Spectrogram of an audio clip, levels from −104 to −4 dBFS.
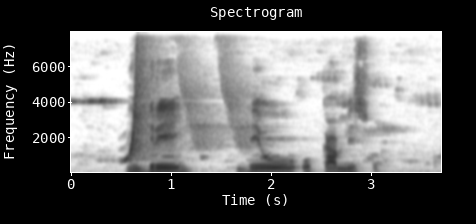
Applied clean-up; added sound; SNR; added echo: classical method log-MMSE.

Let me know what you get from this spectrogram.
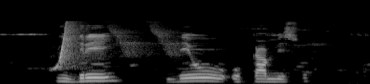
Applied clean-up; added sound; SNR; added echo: classical method Wiener filter.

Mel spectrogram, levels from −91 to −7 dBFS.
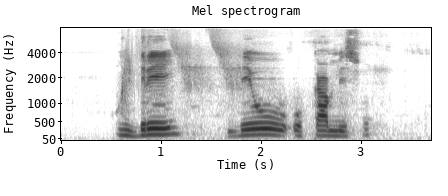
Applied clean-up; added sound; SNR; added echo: neural separator model SepFormer DNS4.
